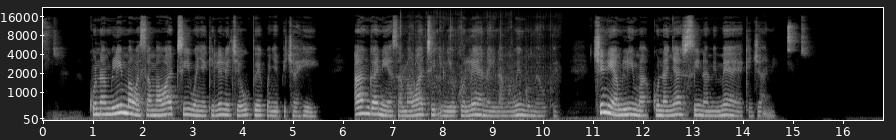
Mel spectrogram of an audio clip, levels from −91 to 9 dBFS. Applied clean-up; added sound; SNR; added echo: neural mask model Resemble Enhance denoiser.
